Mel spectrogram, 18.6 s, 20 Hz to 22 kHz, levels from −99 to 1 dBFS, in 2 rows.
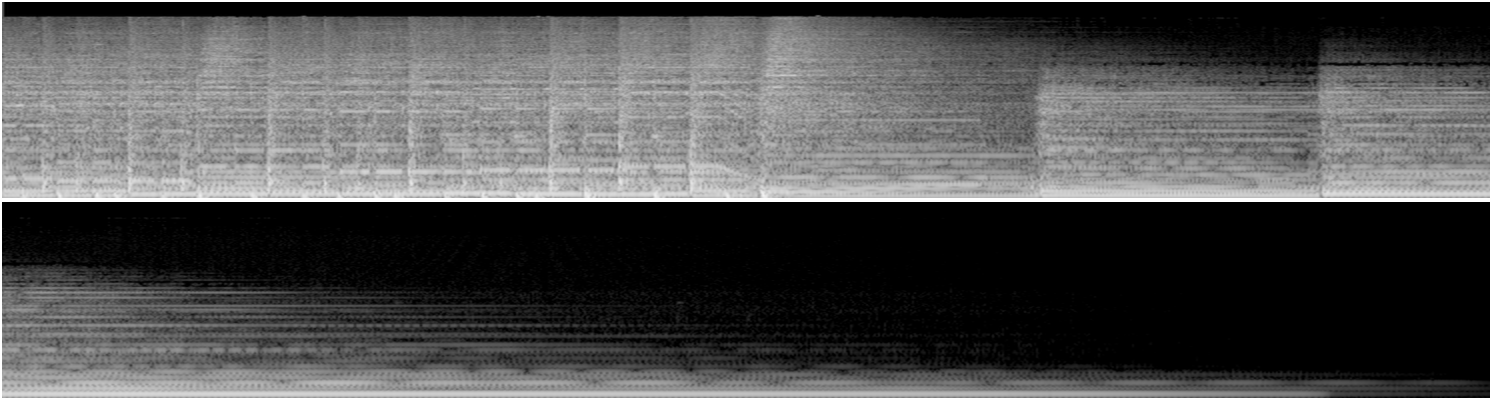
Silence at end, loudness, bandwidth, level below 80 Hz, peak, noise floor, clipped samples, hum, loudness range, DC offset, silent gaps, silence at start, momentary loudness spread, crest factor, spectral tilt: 2.1 s; -16 LUFS; 16.5 kHz; -26 dBFS; 0 dBFS; -77 dBFS; under 0.1%; none; 18 LU; under 0.1%; none; 0 s; 17 LU; 16 dB; -4.5 dB/octave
